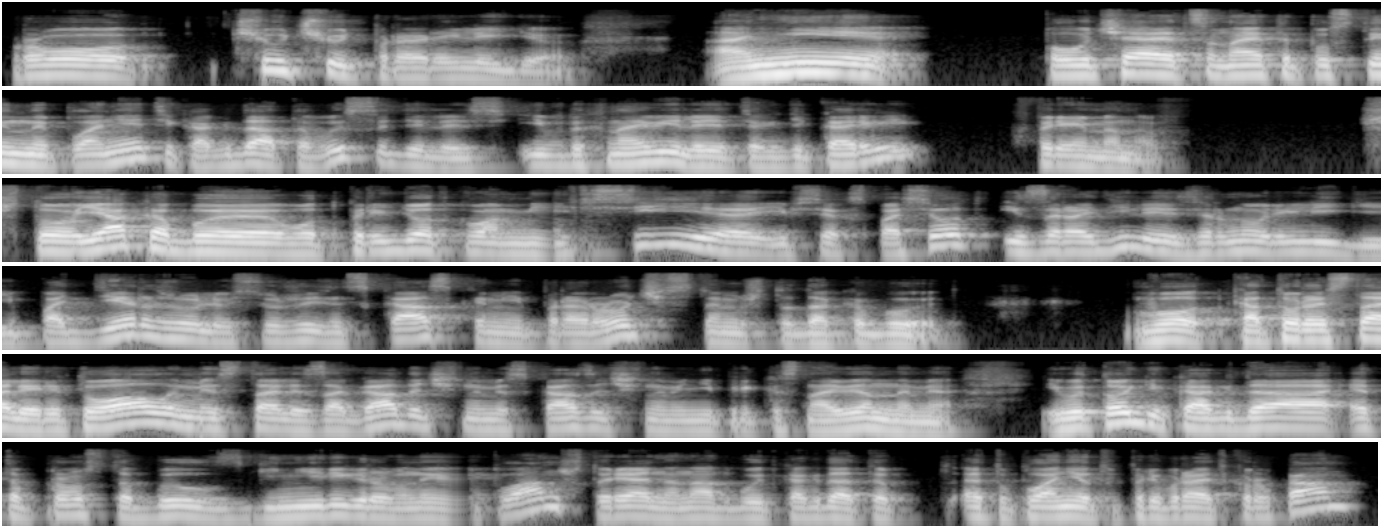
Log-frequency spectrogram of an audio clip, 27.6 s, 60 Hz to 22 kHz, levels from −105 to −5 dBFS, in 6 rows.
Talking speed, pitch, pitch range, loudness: 145 wpm, 125 Hz, 110-135 Hz, -22 LUFS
